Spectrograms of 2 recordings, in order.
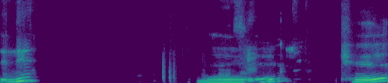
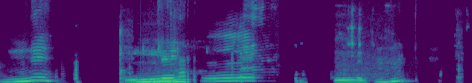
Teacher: La langue, ça touche la gencive supérieure.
